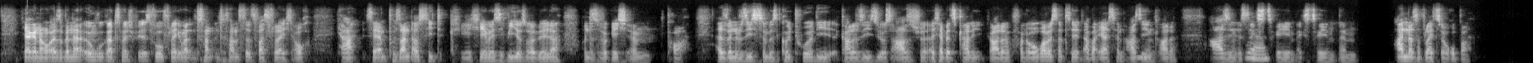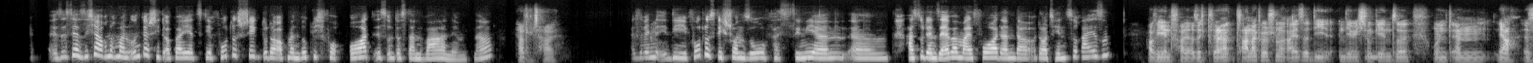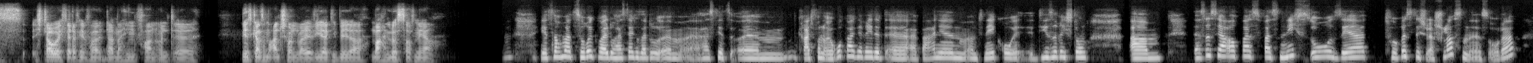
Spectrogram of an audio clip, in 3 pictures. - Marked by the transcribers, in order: none
- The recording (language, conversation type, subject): German, podcast, Wer hat dir einen Ort gezeigt, den sonst niemand kennt?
